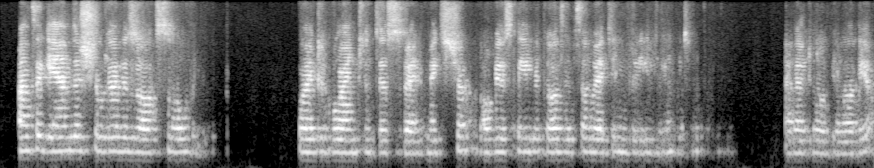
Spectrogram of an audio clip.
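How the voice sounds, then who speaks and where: A soft-spoken woman at medium pitch, somewhat breathy, with monotone, flat intonation, a moderate pace and long, frequent pauses. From India, Mumbai. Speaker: baking instructor. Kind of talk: tutorial.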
